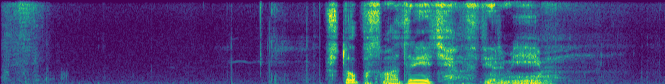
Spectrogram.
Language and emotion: Russian, sad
